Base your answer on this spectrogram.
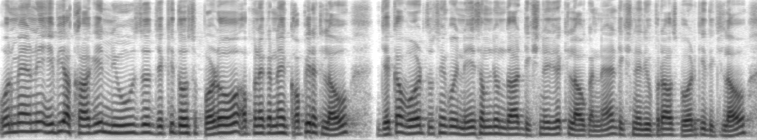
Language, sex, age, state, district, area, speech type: Dogri, male, 30-45, Jammu and Kashmir, Udhampur, rural, spontaneous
